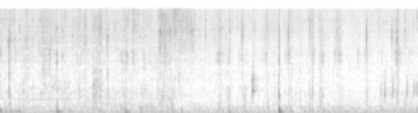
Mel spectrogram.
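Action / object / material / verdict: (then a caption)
shake / small corked glass bottle holding rolled paper scrolls / glass, paper / none. A small clear glass bottle with a cork stopper, full of tiny rolled paper scrolls tied with red thread, is tilted and shaken in purple nitrile-gloved hands. The scrolls rattle and slide inside, giving soft, dry, papery crinkles and scattered light ticks against the glass, with one sharper knock near the middle. The sound is quiet throughout, and each tap dies away almost instantly.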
